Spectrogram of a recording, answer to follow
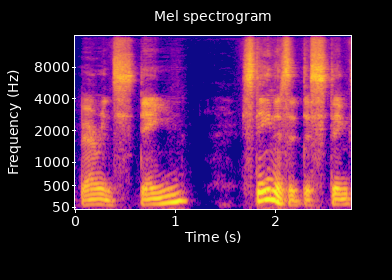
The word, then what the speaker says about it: Berenstain: make little jokes about most people clearly remember the sound Steen or Stein both would be how Baron Stein might be pronounced not Baron stain Thomas smiled that's a fair argument you're right I'll admit even now the correct pronunciation Baron stain sounds downright foreign the thing is we're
